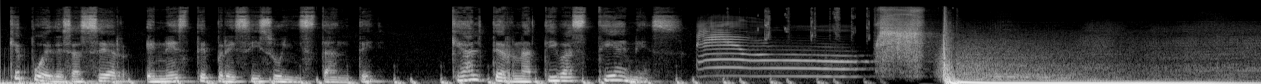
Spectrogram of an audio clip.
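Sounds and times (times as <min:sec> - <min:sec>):
deep steady rumble: 0:00.0 - 0:07.0, 0:09.9 - 0:12.6
speech: 0:00.1 - 0:03.9, 0:04.5 - 0:07.3
cat yowling: 0:07.0 - 0:08.8
loud thud: 0:09.4 - 0:10.7.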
